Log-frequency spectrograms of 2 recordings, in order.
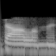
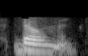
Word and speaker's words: dolman: doll iment was well I've not dollar man it's it's I think it's Dolman yeah there's not an A in it two syllables Dolman along the dry path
